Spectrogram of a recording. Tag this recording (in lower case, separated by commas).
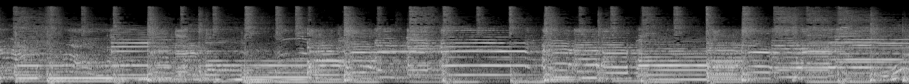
blues, music, singing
